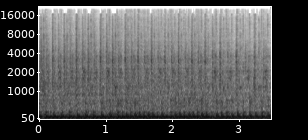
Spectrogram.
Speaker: what do y'all think is the problem with this this is a 1999 Honda Odyssey sound like the engine is tapping inside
